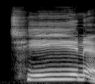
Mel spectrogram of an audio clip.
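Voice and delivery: ordinary talk, nothing marked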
